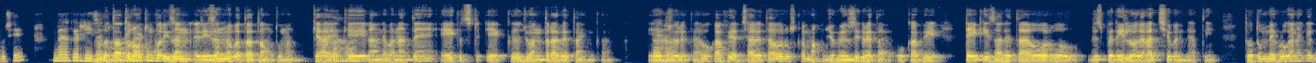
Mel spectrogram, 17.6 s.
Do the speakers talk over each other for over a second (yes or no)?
yes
